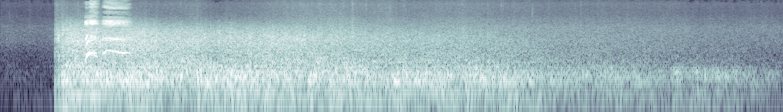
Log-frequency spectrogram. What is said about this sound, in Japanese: 驚いて抱きついただけよ。私、子供の頃から雷が嫌いなのよ。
